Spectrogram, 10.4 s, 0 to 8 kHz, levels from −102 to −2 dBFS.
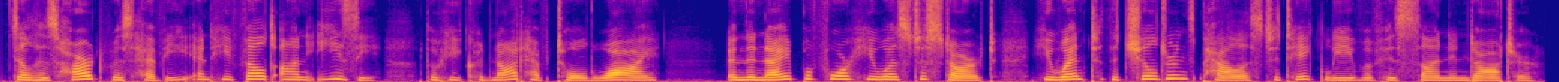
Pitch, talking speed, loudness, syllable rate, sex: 235 Hz, 220 wpm, -22 LUFS, 5.3 syllables/s, female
